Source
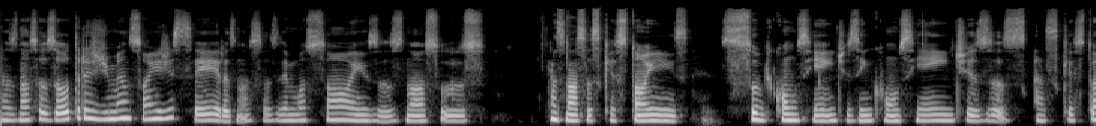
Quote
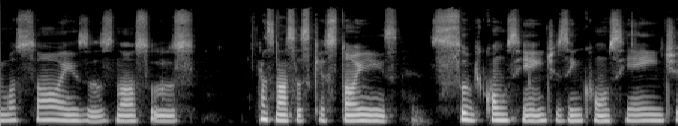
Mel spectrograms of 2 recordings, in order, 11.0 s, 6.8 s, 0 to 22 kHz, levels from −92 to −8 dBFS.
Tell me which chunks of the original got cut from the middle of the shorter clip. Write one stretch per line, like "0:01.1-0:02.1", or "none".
none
